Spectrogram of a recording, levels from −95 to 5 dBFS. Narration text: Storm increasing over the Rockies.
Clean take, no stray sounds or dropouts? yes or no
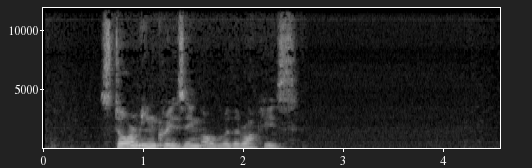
yes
